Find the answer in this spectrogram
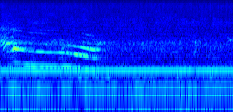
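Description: Baby fussing: a couple of short whiny cries, each falling in pitch, in the first second.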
